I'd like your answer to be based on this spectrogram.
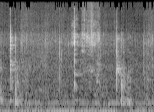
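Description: Masala bitter gourd curry being stirred in a pan with a spoon, soft scraping strokes and a few utensil clinks over a steady low sizzle.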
